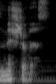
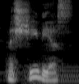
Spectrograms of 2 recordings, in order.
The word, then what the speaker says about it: mischievous: heard the front door rattle open not correct pronunciation apparently it's mischievous that's correct mischievous is not but apparently because it's so many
